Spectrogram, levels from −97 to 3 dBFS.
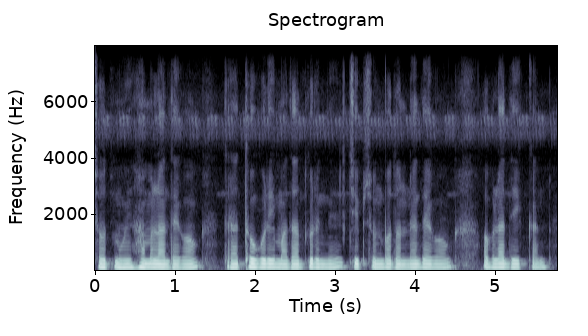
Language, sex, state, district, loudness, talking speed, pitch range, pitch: Chakma, male, Tripura, Unakoti, -16 LUFS, 135 wpm, 120-130 Hz, 125 Hz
